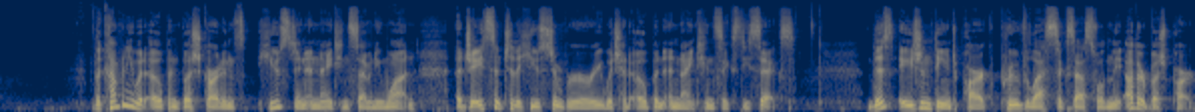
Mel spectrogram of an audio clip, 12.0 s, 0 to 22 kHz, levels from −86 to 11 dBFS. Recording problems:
none

